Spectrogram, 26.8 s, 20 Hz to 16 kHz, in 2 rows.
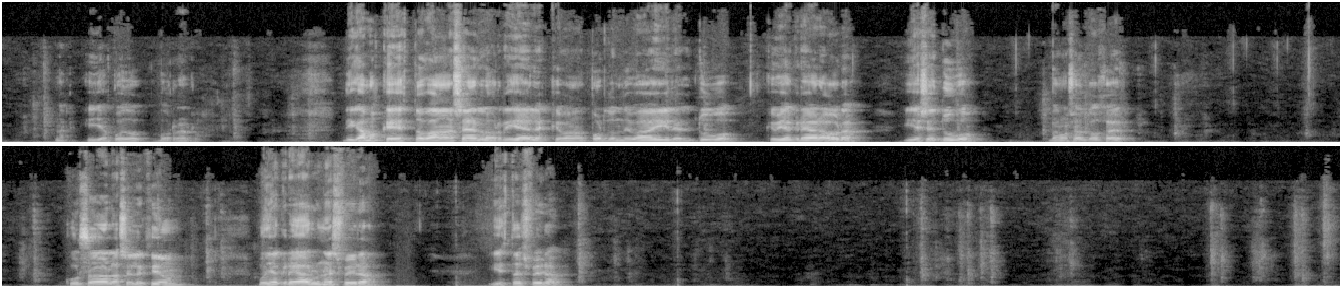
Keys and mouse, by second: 0.3 x, 1.5 middle click, 2.2 Tab, 2.9-10.2 middle drag, 2.9 z, 9.4 Tab, 10.2 alt+right click, 11.1 2, 11.5 alt+right click, 12.3 alt+right click, 12.7 alt+right click, 13.1 middle click, 13.5 shift+s, 15.3 Tab, 15.8 shift+a, 19.0 Tab, 20.2 click, 20.5 s, 22.5 shift+click, 23.0 r.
